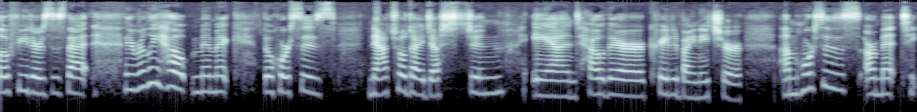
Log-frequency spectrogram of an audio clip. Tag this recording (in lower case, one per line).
speech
